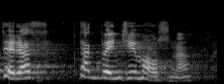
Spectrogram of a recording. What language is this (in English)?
Polish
